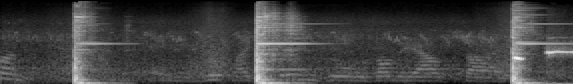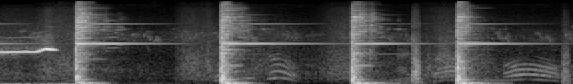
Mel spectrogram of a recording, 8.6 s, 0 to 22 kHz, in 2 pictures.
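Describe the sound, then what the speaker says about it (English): Metallic clangs of a hammer striking a sword on an anvil at a blacksmith's forge in the video game Kingdom Come Deliverance 2, seven ringing blows spaced about a second apart, each with a bright sustained ring and a short tail. "Now take the hammer and try hitting it a few times."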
